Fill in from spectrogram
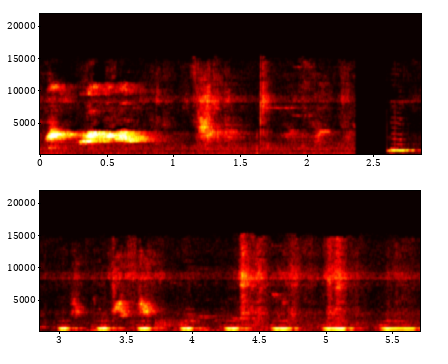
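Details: Bangkok perkutut, a zebra dove sought for its special thick voice: after a break, a rising opening note then evenly spaced soft coos, about nine in three seconds; other birds chirp high at the beginning.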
